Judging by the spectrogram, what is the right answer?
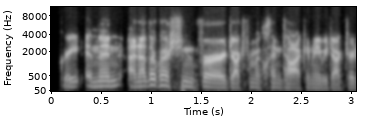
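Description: A man's voice in a dry sound with no echo. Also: quiet background. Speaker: chief resident and moderator; moderator. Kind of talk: formal introduction. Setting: video call. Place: home room.

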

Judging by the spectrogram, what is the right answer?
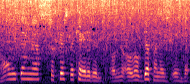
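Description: At a moderate pace and with ordinary pitch variation, a man talks through noticeable background noise. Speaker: home cook host. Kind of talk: casual cooking tutorial. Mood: relaxed, playful. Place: kitchen.

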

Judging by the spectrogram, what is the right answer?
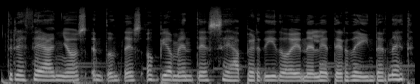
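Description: A woman at a moderate pace with faint music in the background. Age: 20s. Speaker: streamer and voice acting student. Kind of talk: casual self-presentation to camera. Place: home room. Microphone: studio mic.

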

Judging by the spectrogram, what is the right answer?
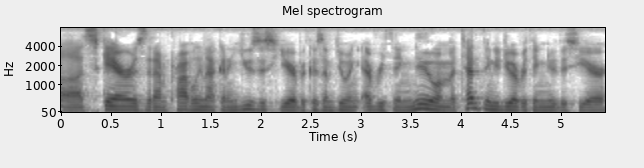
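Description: A man talking at a very fast pace over a quiet background. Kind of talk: casual vlog walkthrough. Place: garage. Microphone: phone near.

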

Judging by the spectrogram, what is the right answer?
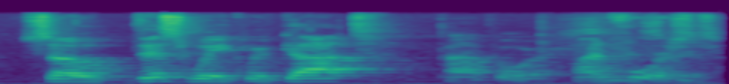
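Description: A man speaks with audible room echo. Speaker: football coach host. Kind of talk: sports talk show discussion. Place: studio. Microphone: camera far.

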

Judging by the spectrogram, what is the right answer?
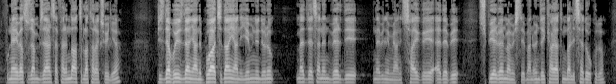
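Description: In a flat monotone, a man speaks at a medium pitch. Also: fairly quick pace, quiet background. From Turkey, Erzurum; Turkey. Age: 20s. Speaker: madrasa student; talk show guest. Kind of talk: TV interview. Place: studio. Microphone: handheld.

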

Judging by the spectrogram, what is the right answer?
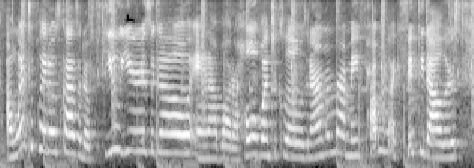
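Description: At a fairly quick pace, a woman talks while faint music sounds in the background. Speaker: lifestyle vlogger. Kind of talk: casual vlog chat. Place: home room. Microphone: phone near.

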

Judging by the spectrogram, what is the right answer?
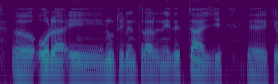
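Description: Speaking at a fairly slow pace, a man uses a medium pitch and a dark, mellow tone in a flat monotone, with a dry sound and no echo. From Ischia, Italy; Italy. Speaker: charity volunteer; interviewee. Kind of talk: interview. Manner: hesitant, many fillers. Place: street. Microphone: handheld.

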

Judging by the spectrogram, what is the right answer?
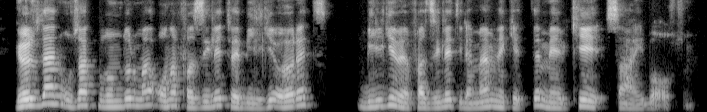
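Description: Against a quiet background, a somewhat breathy man speaks at a fairly slow pace with lively intonation. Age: 30s. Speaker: literature teacher; teacher reading. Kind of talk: reading aloud with commentary. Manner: hesitant, frequent filler sounds. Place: home room.

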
